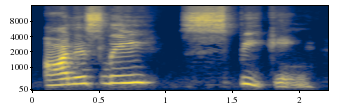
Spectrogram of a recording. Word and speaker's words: Honestly SpINKing: so that's the name it's a play on words to have that ink part stand out but it is pronounced honestly speaking it honestly speaks for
